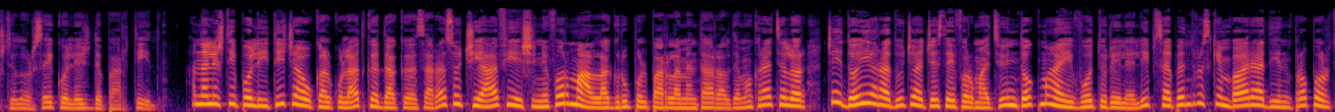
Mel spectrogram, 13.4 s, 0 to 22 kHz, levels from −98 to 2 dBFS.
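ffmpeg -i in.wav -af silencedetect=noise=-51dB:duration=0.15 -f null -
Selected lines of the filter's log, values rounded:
silence_start: 1.66
silence_end: 1.89 | silence_duration: 0.23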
